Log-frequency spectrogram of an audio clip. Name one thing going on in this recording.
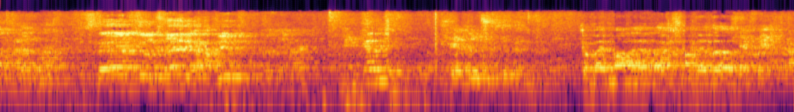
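A man speaks with animation through a microphone over a loudspeaker.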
